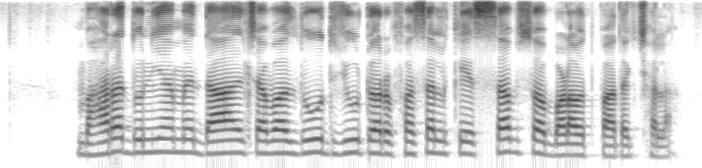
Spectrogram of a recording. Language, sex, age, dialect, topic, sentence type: Maithili, male, 25-30, Eastern / Thethi, agriculture, statement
